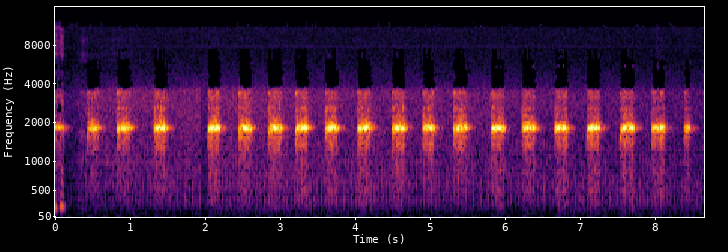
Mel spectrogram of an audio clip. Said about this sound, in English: I love these. This is the northern mole cricket. Let me get this going here.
